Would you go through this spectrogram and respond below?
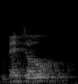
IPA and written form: ˈmedəl (medal)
